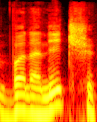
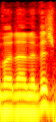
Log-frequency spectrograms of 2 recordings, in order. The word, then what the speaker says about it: Vodanovic: qui est dans l'équipe, Valérie Plante, Mme Vodanovic, Mme Vodanovic, bonjour. Bonjour, M. Nantel. Bonjour, est-ce que j'ai bien prononcé votre nom?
